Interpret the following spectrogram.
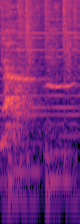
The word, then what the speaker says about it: Knorr: Knorr. It rhymes with door. This is Knorr vegetable recipe mix.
